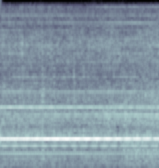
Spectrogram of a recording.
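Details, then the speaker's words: Langmuir Crossfire Pro CNC plasma table after refurbishment, running the initial test file end to end: clean steady high-pitched stepper whine holds even as the gantry moves and fades at the end; motion sounds smooth and healthy. "I'd call that a big success um it actually sounds pretty decent so I think we're in good shape"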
